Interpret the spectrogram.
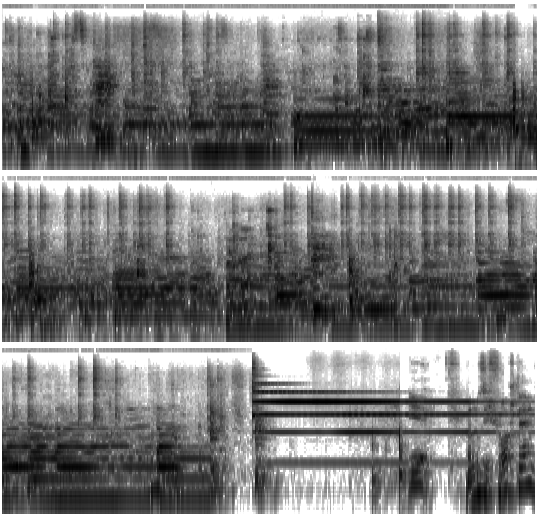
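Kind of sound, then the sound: signal or alarm, gong ringing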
